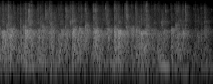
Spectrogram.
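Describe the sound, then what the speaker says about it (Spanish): An audience at an open innovation round table applauds a speaker as she is introduced. The clapping is continuous and moderately dense, heard at a distance and fairly faint, with no clear voices over it. "Por favor, un aplauso para ella."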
